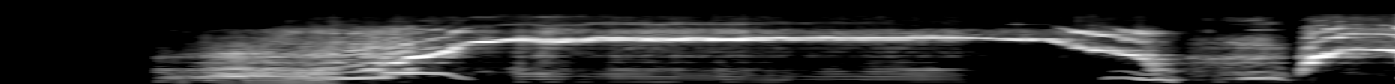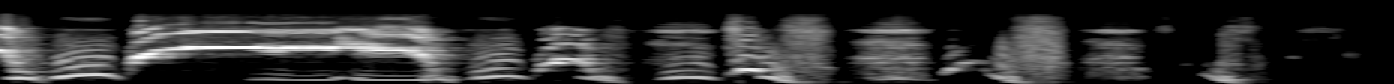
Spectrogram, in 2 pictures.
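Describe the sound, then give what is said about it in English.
A human voice imitates a bull elk bugle, lengthened out like an irritated bull yelling back at another bull: a long, loud, sustained high-pitched whistle, followed by a rapid run of rough, breathy grunts and chuckles that trail off. “But when he starts talking to bulls and he's getting irritated and annoyed and he's feeling the emotion, he's starting to yell and scream back at this bull. You'll hear him lengthen it out.”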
